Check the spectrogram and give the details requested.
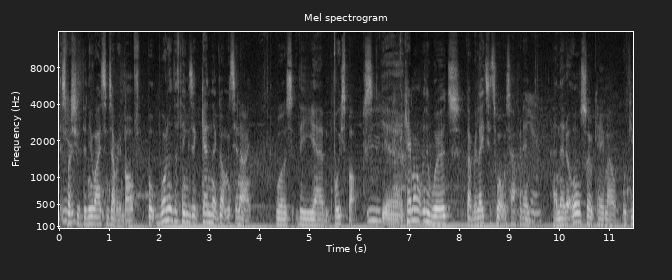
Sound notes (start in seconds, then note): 6.0 both murmuring agreement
